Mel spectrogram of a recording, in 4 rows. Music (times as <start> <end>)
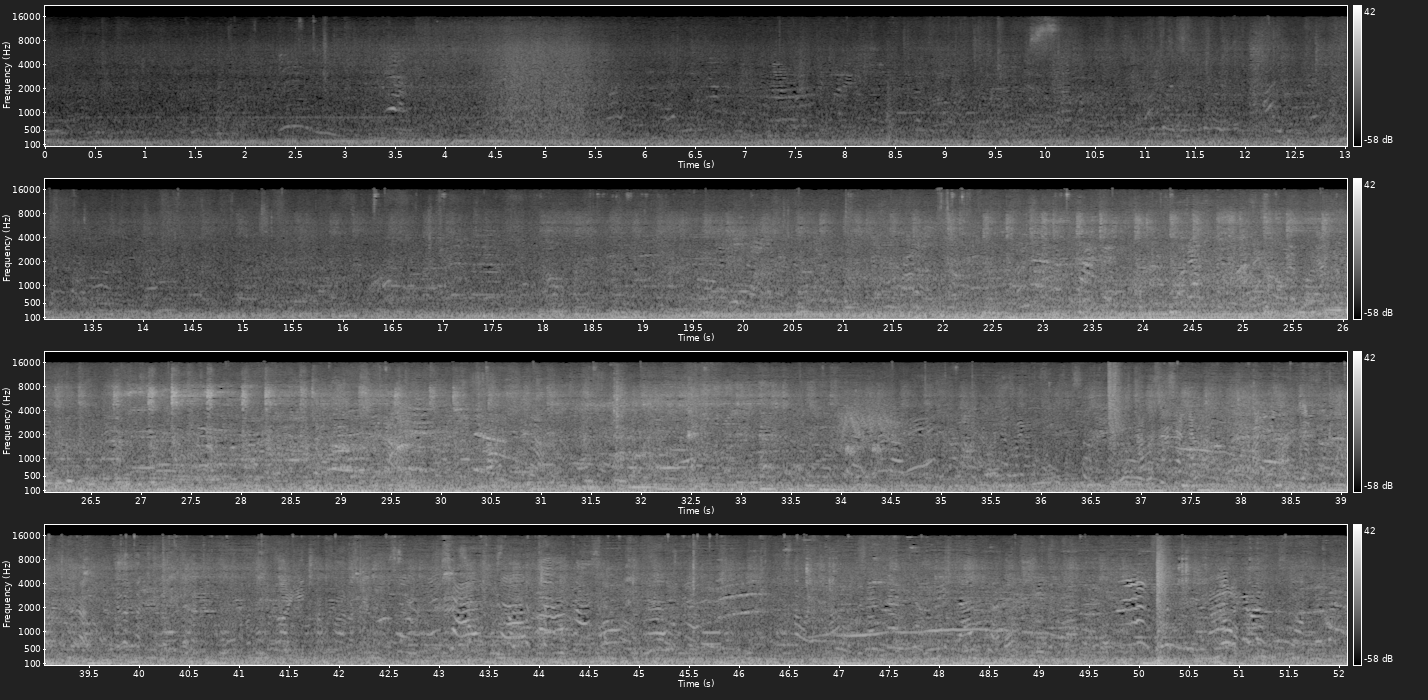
12.4 52.0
